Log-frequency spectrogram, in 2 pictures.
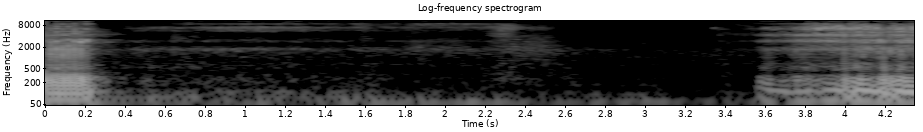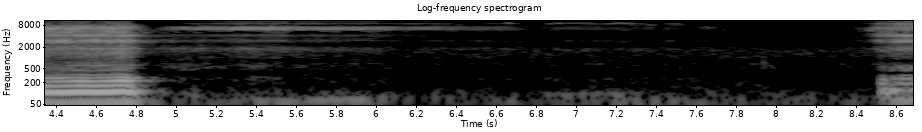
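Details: Five-month-old Cane Corso puppy snoring: long rough inhalation lasting about a second, with a shorter snore starting at the very start and another at the end, quiet breathing between.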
